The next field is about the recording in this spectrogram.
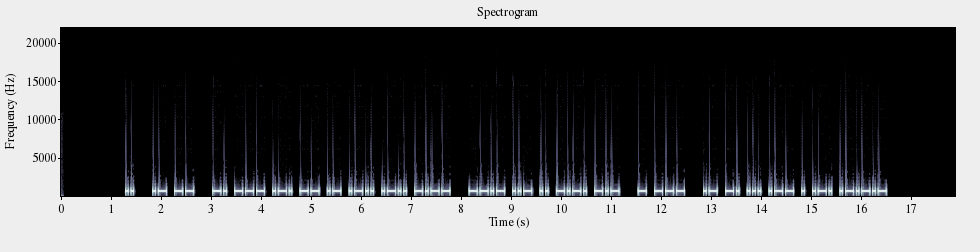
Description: Morse code, heard as a keyed tone, about 22 wpm, 700 Hz. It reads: I AM NORMALLY QUICK TO ANSWER.
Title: Sentences from Top 1000 Words - Review Part 6 - 22wpm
